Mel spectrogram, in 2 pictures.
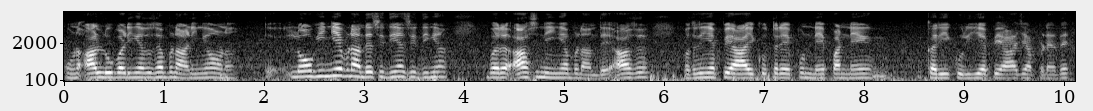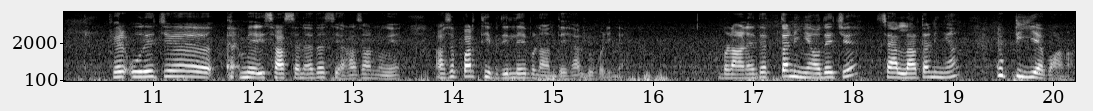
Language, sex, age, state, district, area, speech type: Dogri, female, 45-60, Jammu and Kashmir, Jammu, urban, spontaneous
